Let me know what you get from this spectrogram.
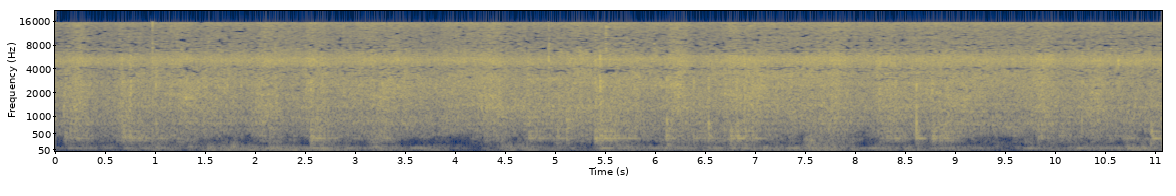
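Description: Drumstick pieces frying in thick oily pickle masala in a non-stick pan, sizzling steadily, with soft scrapes of a wooden spatula stirring them.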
